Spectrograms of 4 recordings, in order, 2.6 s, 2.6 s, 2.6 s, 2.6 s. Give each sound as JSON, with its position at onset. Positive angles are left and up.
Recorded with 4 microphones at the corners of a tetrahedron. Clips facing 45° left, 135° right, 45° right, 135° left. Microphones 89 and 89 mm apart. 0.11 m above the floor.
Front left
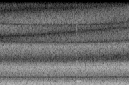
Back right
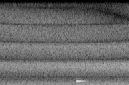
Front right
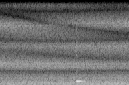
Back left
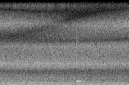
{"t": 0.0, "sound": "a drone", "azimuth_deg": 35}
{"t": 1.5, "sound": "a cowbell", "azimuth_deg": -90}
